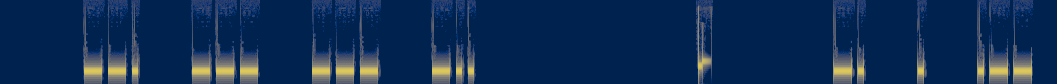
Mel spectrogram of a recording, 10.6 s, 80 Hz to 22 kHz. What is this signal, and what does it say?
Morse code, heard as a keyed tone, about 20 wpm, spaced as for 11 wpm, 700 Hz. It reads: GOOD NEW
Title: 3x Character Spacing - Top 200 Words - 20wpm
